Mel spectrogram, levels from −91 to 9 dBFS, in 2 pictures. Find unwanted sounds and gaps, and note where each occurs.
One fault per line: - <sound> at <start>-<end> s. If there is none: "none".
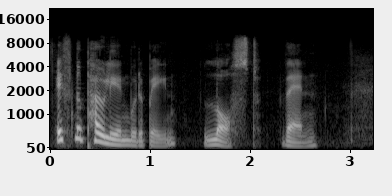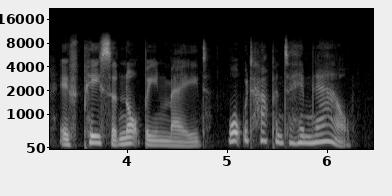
none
